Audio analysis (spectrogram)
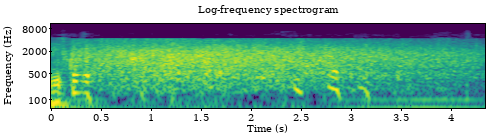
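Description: An audience bursts into dense, steady applause after a quoted line at an Indonesian-language talk, a thick wash of clapping that holds at full strength and thins only slightly toward the end, with voices faintly mixed in.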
